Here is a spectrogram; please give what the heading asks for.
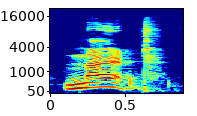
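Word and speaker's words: gnat: जहां पर जी plus N हो वहां पर जी साइलेंट होता है। जैसे नाइट, नाइट मीन्स होता है मच्छर।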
